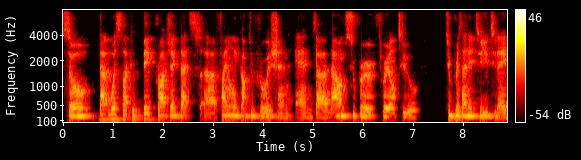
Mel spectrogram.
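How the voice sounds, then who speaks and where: A man with a French accent talks at a moderate pace. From France. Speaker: astrophotographer and author. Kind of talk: panel talk. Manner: halting.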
